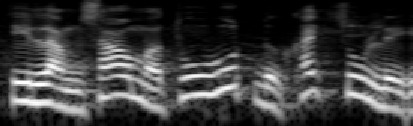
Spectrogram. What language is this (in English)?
Vietnamese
